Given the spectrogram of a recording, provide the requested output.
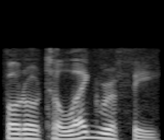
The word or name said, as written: phototelegraphy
